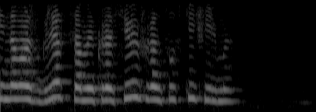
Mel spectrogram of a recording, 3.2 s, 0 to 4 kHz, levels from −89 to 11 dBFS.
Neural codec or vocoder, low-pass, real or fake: none; 3.6 kHz; real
